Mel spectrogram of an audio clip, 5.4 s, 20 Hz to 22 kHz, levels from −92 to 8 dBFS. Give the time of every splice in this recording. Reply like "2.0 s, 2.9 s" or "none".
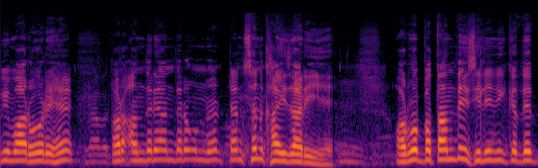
none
